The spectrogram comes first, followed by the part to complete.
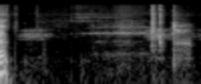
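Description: A man's voice ends a spoken "all right" at the very start. Then comes a near-quiet pause with faint breathy mouth noise, about a second in, before he speaks again.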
